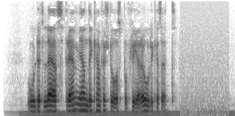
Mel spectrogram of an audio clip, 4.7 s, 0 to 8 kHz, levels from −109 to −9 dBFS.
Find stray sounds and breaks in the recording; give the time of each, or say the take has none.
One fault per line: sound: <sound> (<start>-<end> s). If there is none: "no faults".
no faults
